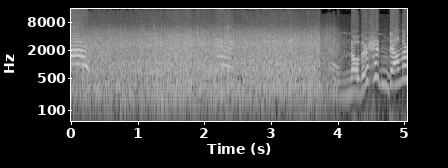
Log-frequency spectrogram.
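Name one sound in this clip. Rushing river water roars over rapids.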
